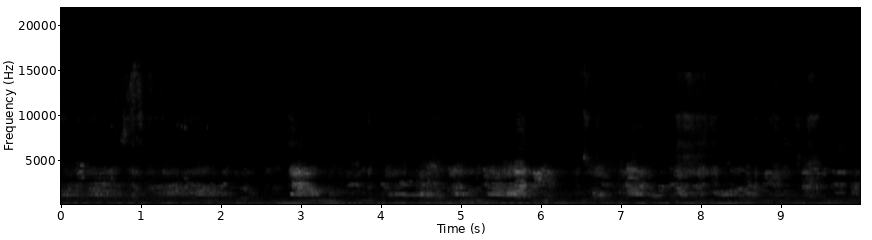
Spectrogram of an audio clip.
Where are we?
in a residential area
